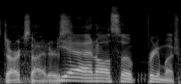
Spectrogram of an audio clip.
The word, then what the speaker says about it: Darksiders: It rhymes with sliders.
